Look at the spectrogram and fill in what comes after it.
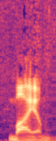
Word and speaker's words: Mayim: Mayim? – Mayim.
